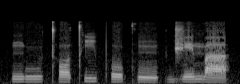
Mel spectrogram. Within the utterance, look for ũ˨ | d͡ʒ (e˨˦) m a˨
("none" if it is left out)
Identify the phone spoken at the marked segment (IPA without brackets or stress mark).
e˨˦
